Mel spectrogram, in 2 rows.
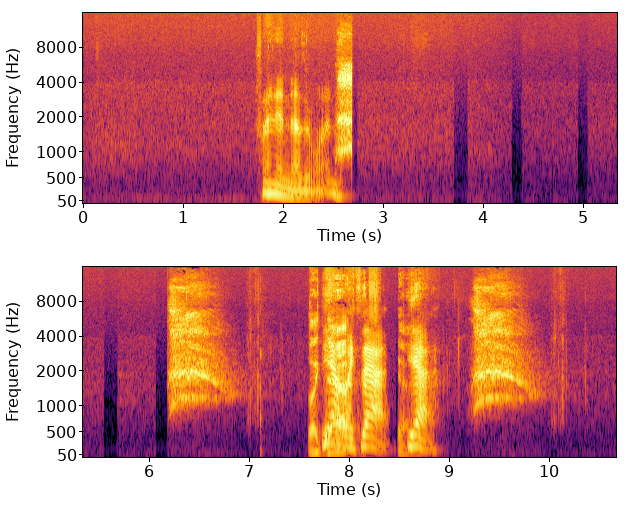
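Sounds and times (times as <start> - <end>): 
speech: 1.8 - 2.8, 7.6 - 9.0
fox screaming: 6.2 - 7.1, 9.2 - 10.2.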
